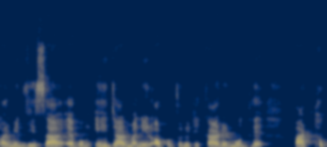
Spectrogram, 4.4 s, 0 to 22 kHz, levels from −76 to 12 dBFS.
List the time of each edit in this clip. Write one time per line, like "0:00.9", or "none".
none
